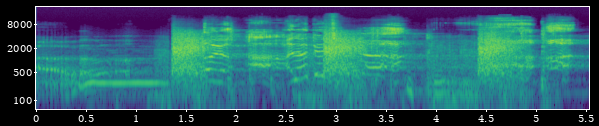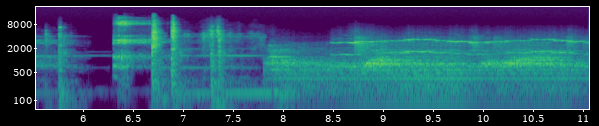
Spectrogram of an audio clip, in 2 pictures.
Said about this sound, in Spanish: Lijala cae fulminado por los disparos del tigre.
